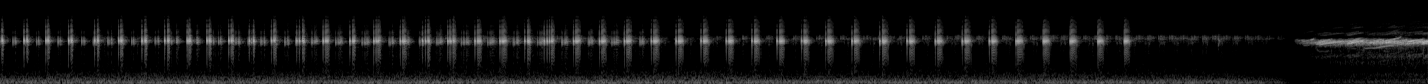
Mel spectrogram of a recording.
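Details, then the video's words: Frog or toad calling at night: a fast series of high, clicking pulses, about four per second, kept steady for roughly eleven seconds, then a brief continuous tone and a different, harsher high call at the end. "Frogs & Toads wide variety of sounds"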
